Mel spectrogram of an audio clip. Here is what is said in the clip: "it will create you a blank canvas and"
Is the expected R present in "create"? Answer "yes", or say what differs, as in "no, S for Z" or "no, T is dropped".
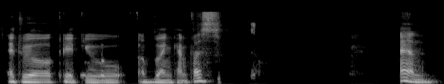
yes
